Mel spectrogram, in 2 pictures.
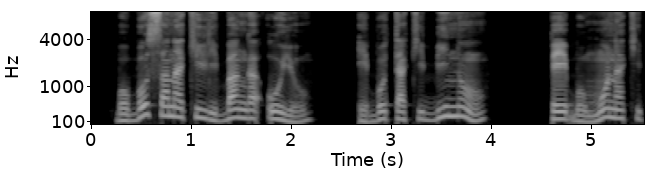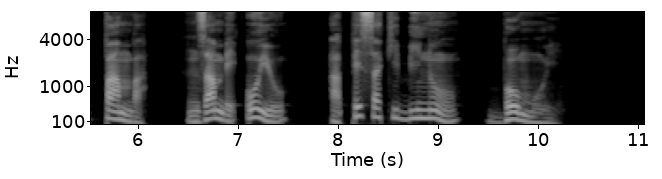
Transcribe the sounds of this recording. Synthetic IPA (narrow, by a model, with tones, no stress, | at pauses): bo˨bo˦sa˦na˦ki˦li˨ba˦ŋɡa˦ʔo˦jo˦ | e˨bo˦ta˦ki˦bi˦no˦ | pe˦bo˨mɔ˦na˦ki˦pa˦mba̰˨ | nza˦mbe˨o˦jo˦ | a˨pe˦sa˦ki˦bi˦no˦ | bo˦mo˨ji˨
